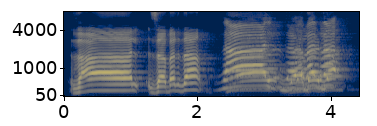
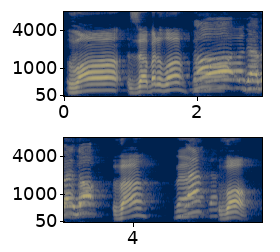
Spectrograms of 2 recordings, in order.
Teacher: ज़ाल को हम बारीक पढ़ेंगे और ज़ा को हम मोटा पढ़ेंगे · जब हम ज़ा की अदायगी करेंगे तो इसमें सीटी की आवाज़ आएगी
